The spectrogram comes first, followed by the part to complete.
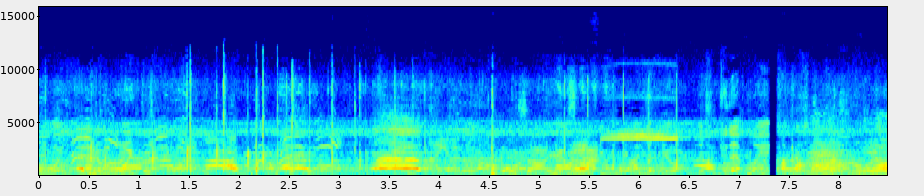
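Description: Sideline spectators' overlapping voices and shouts during a football play, with one loud held shout a few seconds in and a short high whistle blast about six seconds in. The sound cuts out for an instant near the end.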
